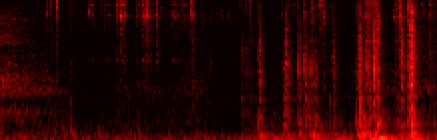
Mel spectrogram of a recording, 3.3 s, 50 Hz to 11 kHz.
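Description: Car keys for a restored 1967 Chevrolet Camaro RS convertible with a 327 V8 jangle and clink faintly up close, getting a little louder toward the end.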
